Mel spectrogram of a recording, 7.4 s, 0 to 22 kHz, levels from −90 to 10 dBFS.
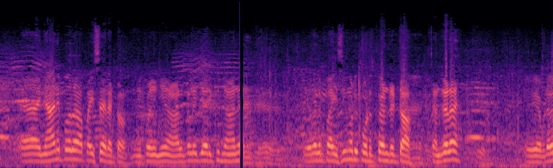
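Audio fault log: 3.20–3.26 s, damaged data in a compressed stream: there's a quick glitch here lasting about 60 ms. A stretch of the encoded data got corrupted, so the decoder couldn't make sense of the frames there. It either played garbage or threw them out, then lost its footing and had to hunt for the next valid frame header before things settled back in.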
